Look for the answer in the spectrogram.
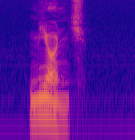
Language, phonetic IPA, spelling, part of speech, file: Polish, [mʲjɔ̇̃ɲt͡ɕ], miąć, verb, Pl-miąć.ogg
